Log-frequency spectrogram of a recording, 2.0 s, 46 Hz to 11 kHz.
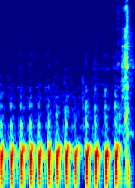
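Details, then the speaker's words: Early-to-mid-90s Suzuki King Quad 300 ATV, running with open carb after a warped air-box part wouldn't fit, idle set a little low: fires right up, even low single-cylinder thumps about eight a second, clean idle; normal start and idle. "just open carb it's running perfect uh I mean got that out a little low right now but it fires right up"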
